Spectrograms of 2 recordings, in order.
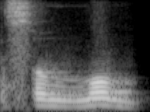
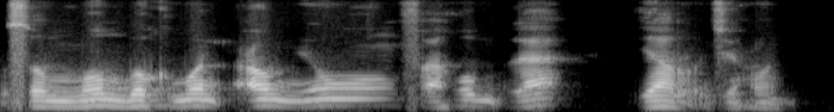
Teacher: Dibalik suara nun ke mim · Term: iqlab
